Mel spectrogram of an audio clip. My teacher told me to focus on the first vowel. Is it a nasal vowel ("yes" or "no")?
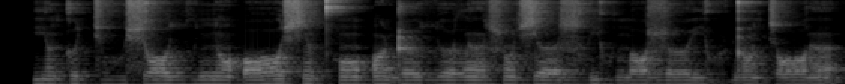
yes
